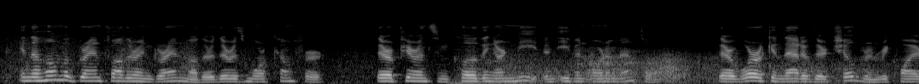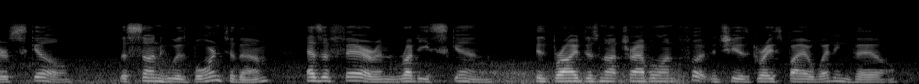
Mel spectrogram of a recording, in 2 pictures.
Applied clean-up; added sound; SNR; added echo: none; Thunder / Rain; 15 dB; none.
